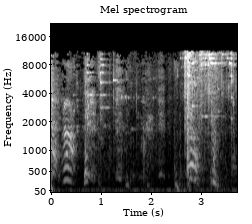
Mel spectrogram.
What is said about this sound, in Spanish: Ella coge botellas vacías de una caja y se las lanza.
